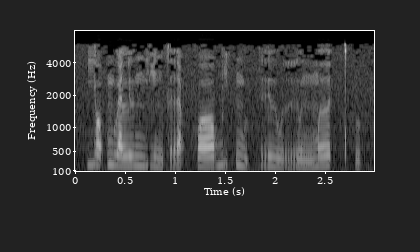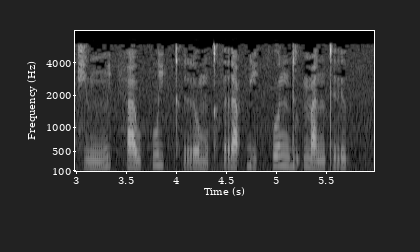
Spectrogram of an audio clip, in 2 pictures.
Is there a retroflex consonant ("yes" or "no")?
no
